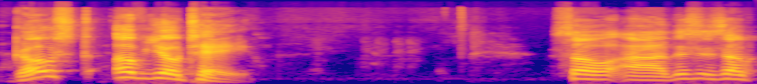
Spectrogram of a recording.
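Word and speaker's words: Yōtei: say it ghost of yote right let me let me spell it out here so it's pronounce yo like yoyo yo t a y t that's right right ghost of yote so uh this is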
